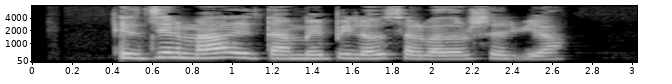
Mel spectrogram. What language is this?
Catalan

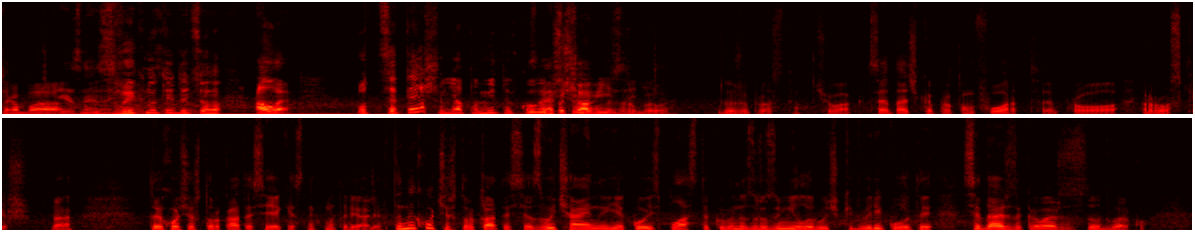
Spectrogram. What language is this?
Ukrainian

